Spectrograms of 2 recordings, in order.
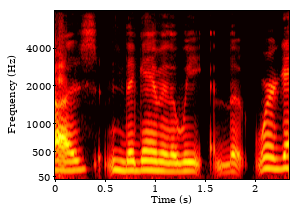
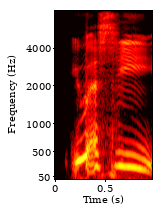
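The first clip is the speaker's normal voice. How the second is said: voice cracking on the words U S C; 6 semitones higher than usual. Making game picks out loud, the speaker's voice cracks on a team name. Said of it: "that was a big voice crack".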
